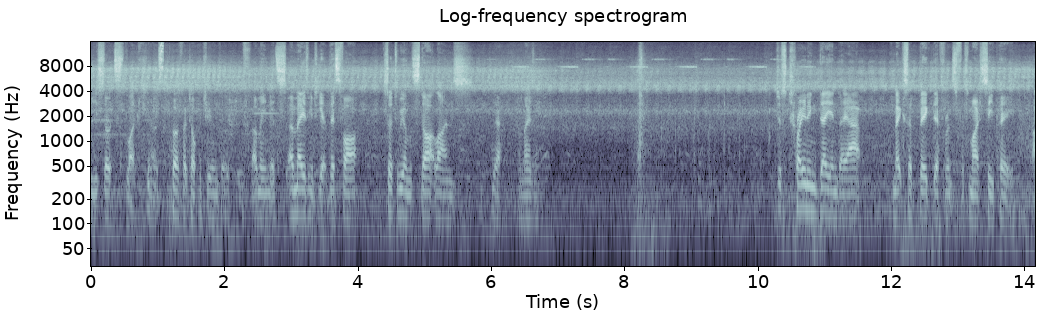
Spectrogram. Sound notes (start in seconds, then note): 10.3 claps hands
